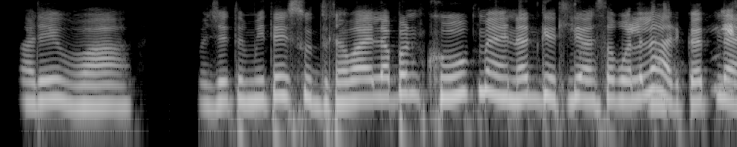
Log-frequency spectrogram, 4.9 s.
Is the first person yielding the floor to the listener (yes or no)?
yes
